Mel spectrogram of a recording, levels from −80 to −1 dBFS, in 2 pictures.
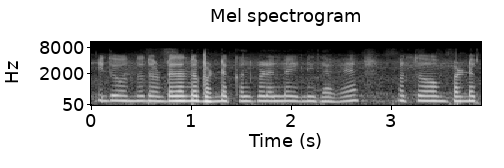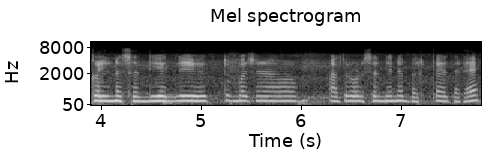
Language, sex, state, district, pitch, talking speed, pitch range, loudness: Kannada, female, Karnataka, Dharwad, 245 Hz, 130 wpm, 240-250 Hz, -18 LUFS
